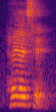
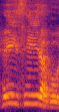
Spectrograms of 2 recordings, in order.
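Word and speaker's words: 平成: 여기가 이제 그 옛날에 해세 원래 이제 헤이세이라고 이제 발음 기호는 돼 있는데 요거를 이제 일본 사람들은 이 자를 빼죠. 예, 장음으로 하죠. 그러니까 해세라고 읽는 게 맞습니다.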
